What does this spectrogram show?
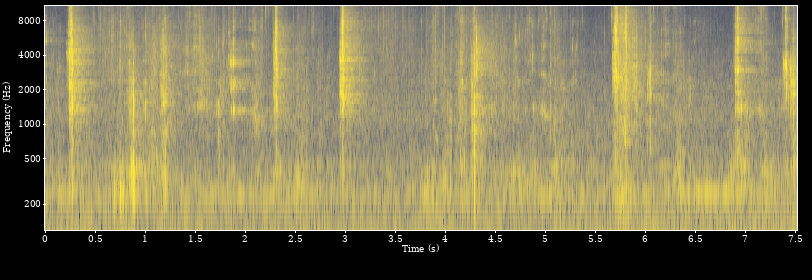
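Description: Close-miked biting and chewing of seasoned corn on the cob, with irregular wet clicks and smacks from the mouth.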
